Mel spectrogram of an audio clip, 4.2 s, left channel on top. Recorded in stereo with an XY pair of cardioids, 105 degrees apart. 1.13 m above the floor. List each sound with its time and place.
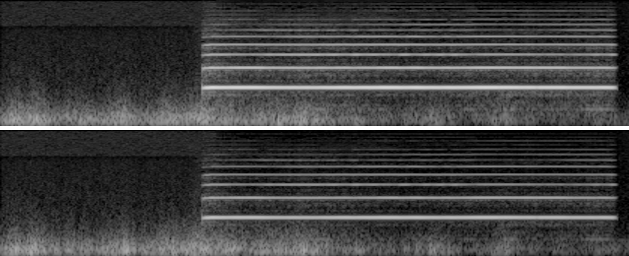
1.3 s a violin: 45° left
